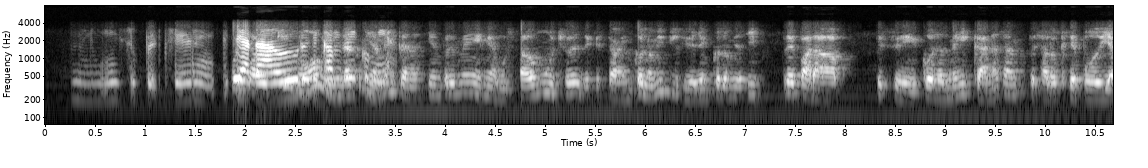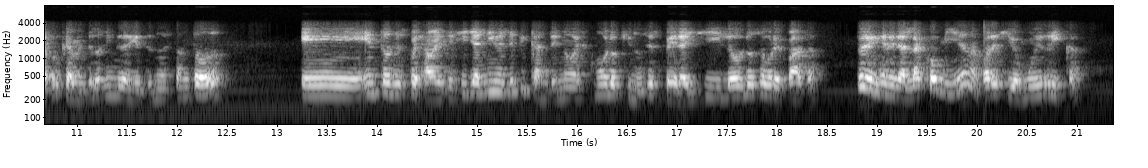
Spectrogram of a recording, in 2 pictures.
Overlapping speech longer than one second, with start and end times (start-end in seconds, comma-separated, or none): 1.9-3.5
